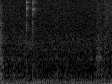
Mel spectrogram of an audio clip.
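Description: Two faint computer mouse clicks about half a second in, over a steady low room hum.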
